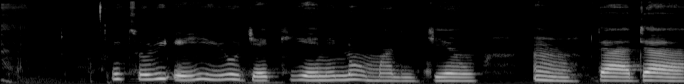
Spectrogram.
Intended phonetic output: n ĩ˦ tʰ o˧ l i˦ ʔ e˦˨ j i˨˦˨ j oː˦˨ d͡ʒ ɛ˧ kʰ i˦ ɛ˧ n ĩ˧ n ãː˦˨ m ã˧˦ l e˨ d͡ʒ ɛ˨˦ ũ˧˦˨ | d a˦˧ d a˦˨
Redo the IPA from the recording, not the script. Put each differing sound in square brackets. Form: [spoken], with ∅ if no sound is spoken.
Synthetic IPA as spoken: n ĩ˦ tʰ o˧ [ɾ] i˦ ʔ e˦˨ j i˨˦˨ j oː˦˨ d͡ʒ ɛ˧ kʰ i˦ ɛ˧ n ĩ˧ n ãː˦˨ m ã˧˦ l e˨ d͡ʒ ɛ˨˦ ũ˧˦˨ | d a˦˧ d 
